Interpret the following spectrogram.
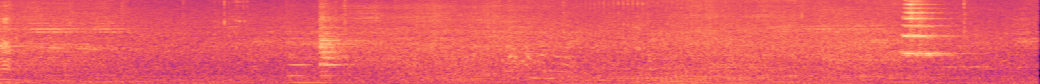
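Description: Street traffic ambience: a steady rumble of passing vehicles, with a short vehicle horn beeping once near the end.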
